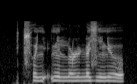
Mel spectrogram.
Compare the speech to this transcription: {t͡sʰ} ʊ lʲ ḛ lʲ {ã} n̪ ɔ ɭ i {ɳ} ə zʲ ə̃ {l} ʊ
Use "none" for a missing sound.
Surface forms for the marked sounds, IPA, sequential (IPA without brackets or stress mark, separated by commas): t͡sʰ, ã, ɳ, lʲ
